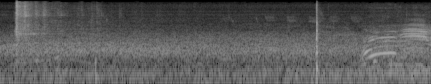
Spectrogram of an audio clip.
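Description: Baseball game sounds: a sharp smack of the ball just after the start, a single sharp crack a little over three seconds in, then several voices calling out near the end.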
